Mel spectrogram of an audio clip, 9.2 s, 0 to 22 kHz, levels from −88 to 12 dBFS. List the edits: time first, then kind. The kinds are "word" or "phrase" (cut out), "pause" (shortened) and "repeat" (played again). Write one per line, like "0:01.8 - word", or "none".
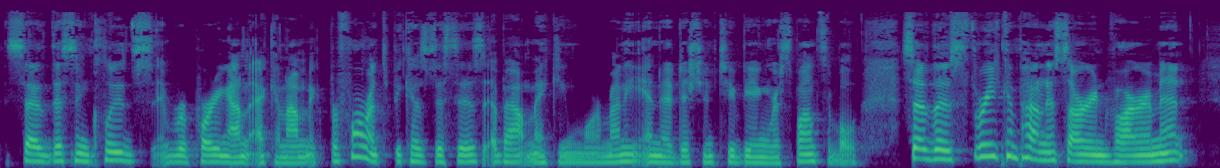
none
